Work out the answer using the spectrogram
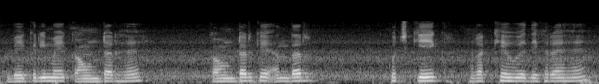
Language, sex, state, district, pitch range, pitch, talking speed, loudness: Hindi, male, Uttar Pradesh, Lucknow, 150-165 Hz, 155 Hz, 140 wpm, -16 LUFS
